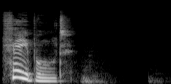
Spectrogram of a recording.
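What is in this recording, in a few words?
"fabled", British English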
